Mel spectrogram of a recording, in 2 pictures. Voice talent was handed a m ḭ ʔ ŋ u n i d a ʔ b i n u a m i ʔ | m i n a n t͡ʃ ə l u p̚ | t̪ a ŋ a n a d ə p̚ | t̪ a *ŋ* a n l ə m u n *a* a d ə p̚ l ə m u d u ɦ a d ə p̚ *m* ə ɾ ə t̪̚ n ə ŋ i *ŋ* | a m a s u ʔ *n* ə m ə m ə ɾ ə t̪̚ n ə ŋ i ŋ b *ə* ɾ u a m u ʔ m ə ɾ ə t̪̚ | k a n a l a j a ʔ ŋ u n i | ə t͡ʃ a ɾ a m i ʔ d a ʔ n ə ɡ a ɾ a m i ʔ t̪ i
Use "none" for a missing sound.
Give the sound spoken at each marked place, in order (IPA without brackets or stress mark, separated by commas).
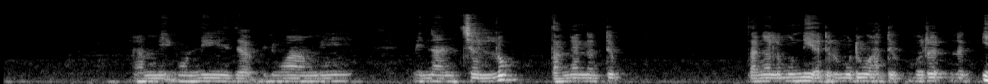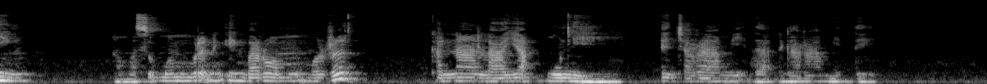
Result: ŋ, i, m, ŋ, m, a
